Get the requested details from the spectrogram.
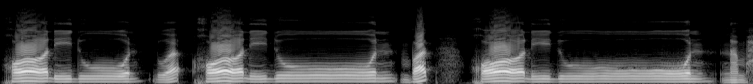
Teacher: Boleh 2 harokat, boleh 4 harokat, dan boleh pula 6 harokat. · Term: mad arid disukun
